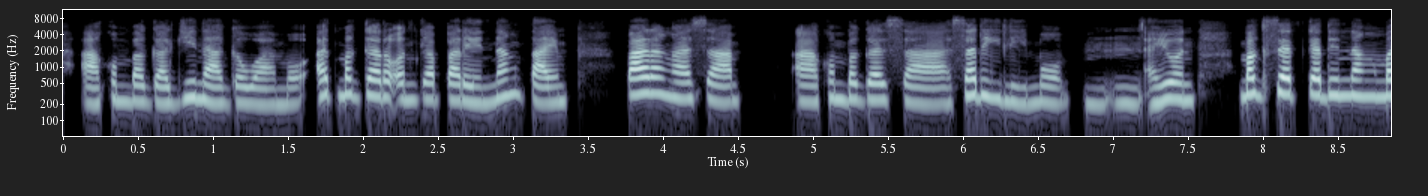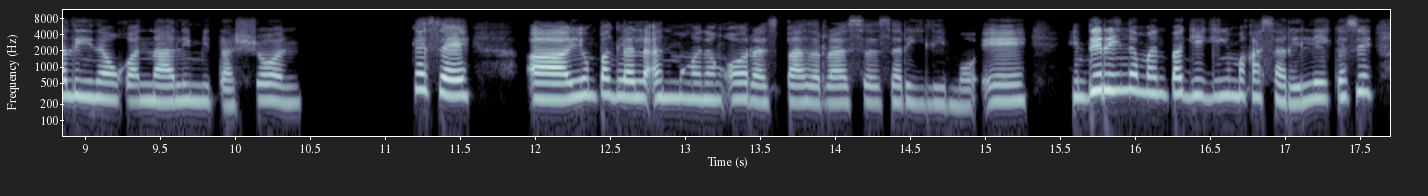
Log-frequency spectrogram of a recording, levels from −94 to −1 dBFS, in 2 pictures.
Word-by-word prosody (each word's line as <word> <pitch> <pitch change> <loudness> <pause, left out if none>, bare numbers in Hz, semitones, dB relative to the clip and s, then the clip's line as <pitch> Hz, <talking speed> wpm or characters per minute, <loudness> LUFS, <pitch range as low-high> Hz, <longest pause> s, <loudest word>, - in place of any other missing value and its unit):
ah, 205 -1 +2
kumbaga 230 -3 -4
ginagawa 215 -5 -2
mo 205 +1 -9
at 285 +2 +1
magkaroon 275 -5 0
ka 250 -1 -2
pa 240 -1 +1
rin 220 -2 -4
ng 290 +4 -2
time 215 -1 +1 0.4
para 320 +2 +8
nga 260 -2 +1
sa, 255 -4 0 0.5
ah, 225 -1 +3
kumbaga 250 -1 -2
sa 210 -3 -1
sarili 260 -7 -1
mo, 215 -1 -7 0.2
mm, 210 +1 -13
ayun. 245 +3 0 0.3
Mag-set 305 -1 +5
ka 305 - +5
din 295 0 -2
ng 285 -1 0
malinaw 275 -3 0 0.2
na 230 -2 +1
limitasyon, 230 0 -5 0.8
kasi, 315 -6 +4 0.4
ah, 250 -1 +9
'yung 295 +4 0
paglalaan 270 -3 +1
mo 270 -1 -6
nga 255 - -3
ng 245 - -11
oras 240 -4 -2
para 220 -1 0 0.2
sa 220 0 -8
sarili 210 -1 -9
mo, 190 0 -11
eh, 230 +1 0 0.3
hindi 275 +6 +6
rin 370 0 +4
naman 330 -3 0
pagiging 295 -2 -1
makasarili. 255 -4 -3
Kasi, 340 +5 -3
250 Hz, 160 wpm, -25 LUFS, 220-285 Hz, 0.8 s, ah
